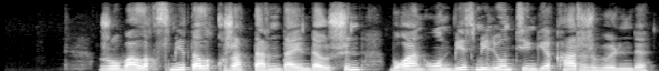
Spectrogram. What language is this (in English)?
Kazakh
